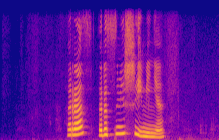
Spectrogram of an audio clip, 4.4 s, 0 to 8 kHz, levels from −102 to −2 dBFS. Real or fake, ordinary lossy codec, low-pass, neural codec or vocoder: real; none; 7.2 kHz; none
